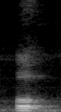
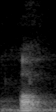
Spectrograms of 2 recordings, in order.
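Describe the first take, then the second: First: The vowel is a rounded oo sound. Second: The vowel is an open uh sound. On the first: This is how some northern and Celtic speakers say it. "people from those places that I mentioned, they might say like up" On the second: This is the usual standard form. "instead of"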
